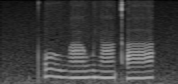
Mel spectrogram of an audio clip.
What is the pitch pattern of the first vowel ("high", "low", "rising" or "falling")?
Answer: falling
